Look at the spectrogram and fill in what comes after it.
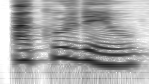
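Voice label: "arcordeon", Occitan Languedocien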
